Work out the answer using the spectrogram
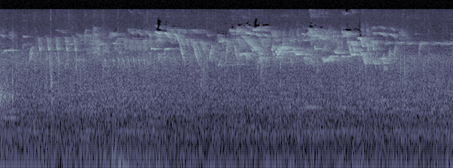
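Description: Birds chirping and singing faintly in quick, high, overlapping calls over a low background hiss.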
